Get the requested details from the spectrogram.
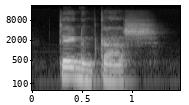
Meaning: toe cheese; toe jam
- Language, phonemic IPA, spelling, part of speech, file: Dutch, /ˈteː.nə(n)ˌkaːs/, tenenkaas, noun, Nl-tenenkaas.ogg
